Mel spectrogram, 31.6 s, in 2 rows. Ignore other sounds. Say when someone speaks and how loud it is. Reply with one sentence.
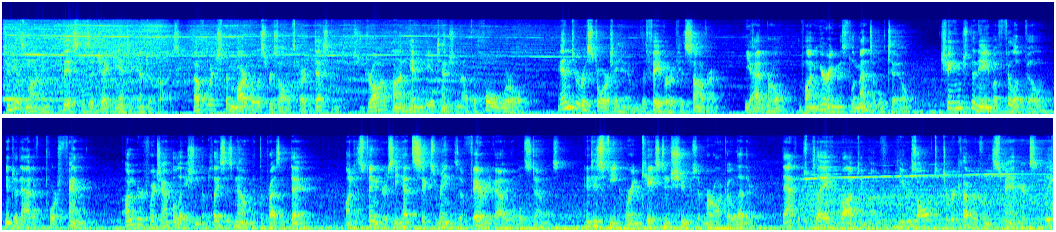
You can hear the talking from 0.0 to 31.5 s, at a steady volume.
